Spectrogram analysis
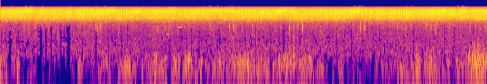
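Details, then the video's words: Cicada song at deafening volume, a constant high buzzing hiss filling every moment, with short faint tui notes surfacing behind it now and then. "The cicada song was deafening today."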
